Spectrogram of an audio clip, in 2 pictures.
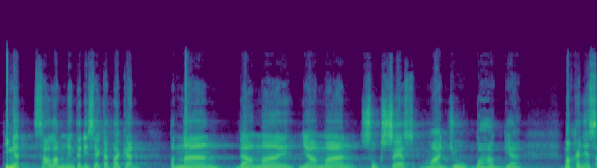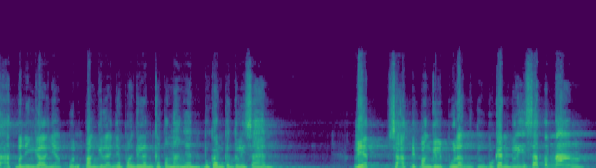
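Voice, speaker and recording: Male preacher, high and very lively, bright voice, sermon in a reverberant large hall. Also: a little fast. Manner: animated, asks the audience rhetorical questions, chuckles; quotes scripture in Arabic. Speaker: Islamic preacher. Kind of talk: sermon to a live audience.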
